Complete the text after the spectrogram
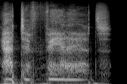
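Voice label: vocal female, Dance Vocals, spoken words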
